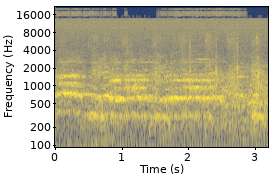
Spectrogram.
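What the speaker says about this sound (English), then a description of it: "the popular side crowd here as they chant his name" A rugby league crowd at St Helens versus Castleford chants a player's name from the popular side terraces, a broad rhythmic roar heard at a distance with a commentator talking over it.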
